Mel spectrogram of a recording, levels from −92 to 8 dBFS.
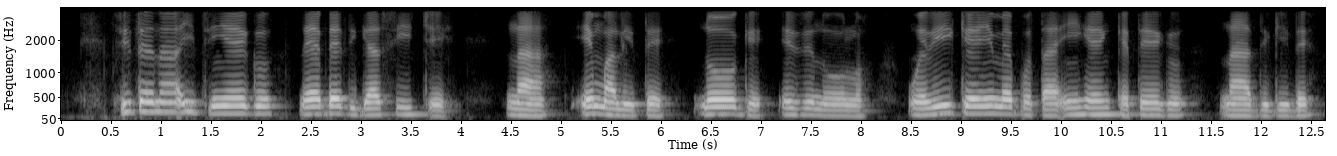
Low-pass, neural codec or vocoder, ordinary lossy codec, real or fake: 3.6 kHz; none; none; real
